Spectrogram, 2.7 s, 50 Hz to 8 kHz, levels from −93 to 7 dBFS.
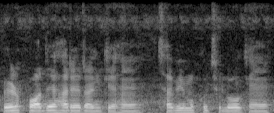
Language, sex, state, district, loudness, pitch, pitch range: Hindi, male, Jharkhand, Palamu, -18 LUFS, 115 Hz, 110-130 Hz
